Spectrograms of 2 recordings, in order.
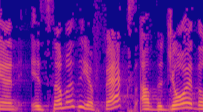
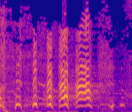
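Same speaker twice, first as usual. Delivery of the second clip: loud high laugh; 13 semitones higher, 7 dB louder than usual. Real, not acted. Telling the church about the arrest, bursting into loud laughter.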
